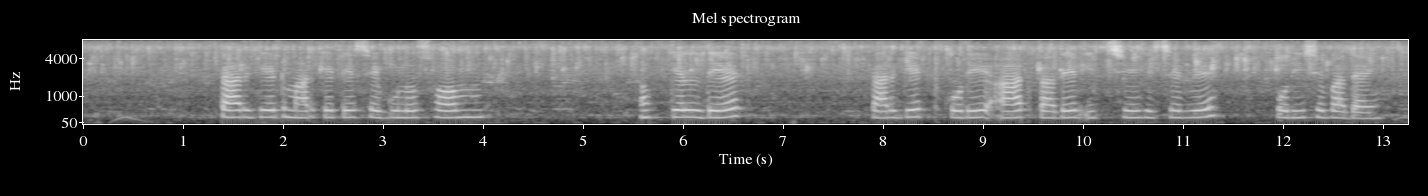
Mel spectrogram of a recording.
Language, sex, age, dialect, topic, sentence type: Bengali, female, 31-35, Western, banking, statement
